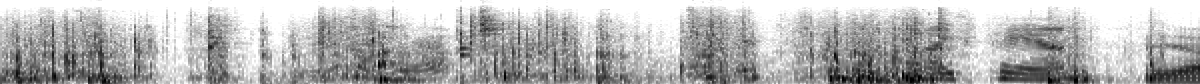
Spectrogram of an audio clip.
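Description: Papers and small items being rummaged through in a cardboard box: a busy run of rustling, crinkling and light knocks, with a short voice sound about five seconds in.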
